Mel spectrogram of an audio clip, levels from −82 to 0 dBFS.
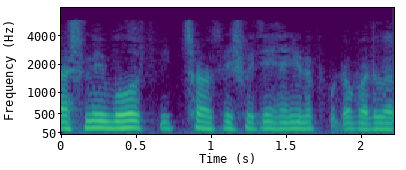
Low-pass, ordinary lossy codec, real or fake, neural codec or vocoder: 7.2 kHz; MP3, 24 kbps; fake; codec, 16 kHz, 0.5 kbps, FunCodec, trained on Chinese and English, 25 frames a second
